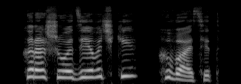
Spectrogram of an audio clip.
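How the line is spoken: Loud. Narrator (Russian): миссис Найт ... громко сказала

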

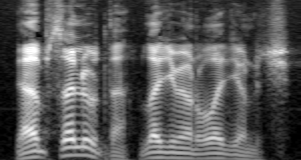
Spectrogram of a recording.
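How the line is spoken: Plain. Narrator (Russian): ответил комфлота

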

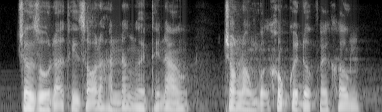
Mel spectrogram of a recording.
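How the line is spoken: Irritated, annoyed. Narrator (Vietnamese): tâm trạng của Louis thương yêu thực sự đất đang bực bội

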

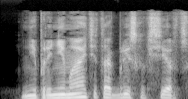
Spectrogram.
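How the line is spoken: Soft. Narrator (Russian): мягко сказал он

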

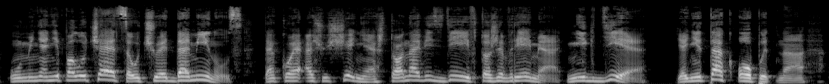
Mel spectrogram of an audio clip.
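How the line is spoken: Snapping retort. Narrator (Russian): огрызнулась Твайлет

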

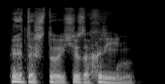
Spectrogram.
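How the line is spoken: Old man's exclamation. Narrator (Russian): воскликнул старик

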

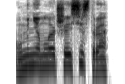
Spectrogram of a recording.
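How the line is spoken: Grumbled, holding nose. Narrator (Russian): буркнул я, продолжая держаться за нос

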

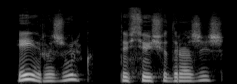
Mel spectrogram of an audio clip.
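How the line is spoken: Quiet. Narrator (Russian): тихо говорит он

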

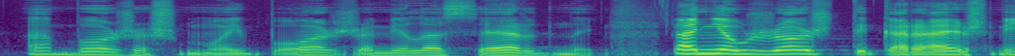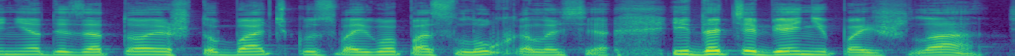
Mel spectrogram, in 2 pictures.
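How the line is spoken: Woman crying aloud. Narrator (Belarusian): кабета заплакала ў голас

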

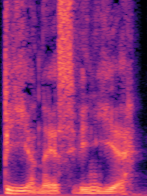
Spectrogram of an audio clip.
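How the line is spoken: Child's hiss. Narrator (Russian): прошипел малыш

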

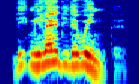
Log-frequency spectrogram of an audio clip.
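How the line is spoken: Plain. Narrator (Italian): rispose D'Artagnan

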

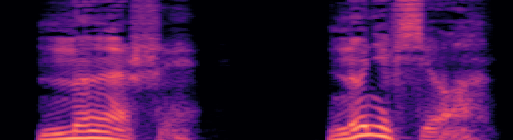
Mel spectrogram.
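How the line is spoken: Sighing. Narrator (Russian): вздохнул Уйбуй

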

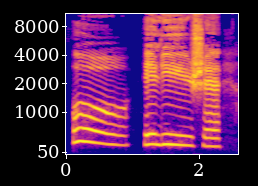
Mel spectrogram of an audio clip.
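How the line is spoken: Joyful greeting. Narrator (Russian): радостно поприветствовал меня Сентар

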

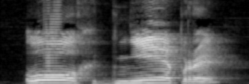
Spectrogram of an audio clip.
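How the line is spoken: Loud echoing repeat. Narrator (Russian): громко повторила вслед за матерью Динка

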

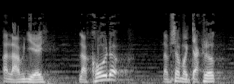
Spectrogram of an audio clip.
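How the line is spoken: Shouted back. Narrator (Vietnamese): hét trở lại

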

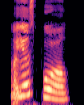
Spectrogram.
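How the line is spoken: Whimpering. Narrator (Russian): захныкал Алешка

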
